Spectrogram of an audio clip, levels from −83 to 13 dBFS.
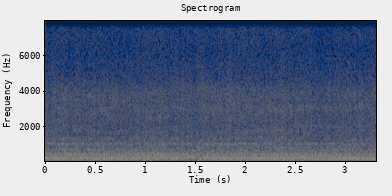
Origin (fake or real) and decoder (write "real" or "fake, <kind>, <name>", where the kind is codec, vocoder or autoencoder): fake, autoencoder, DAC-VAE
